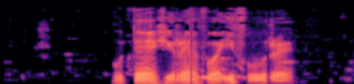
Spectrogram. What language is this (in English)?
Rombo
